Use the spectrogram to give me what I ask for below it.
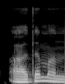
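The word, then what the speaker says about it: אדם: میم پر مشتمل ہے۔ حرف کے نشانات کے ساتھ تلفظ "آدم" ہے، آخری حرف پر دباؤ کے ساتھ۔ اکیڈمک لٹریچر لفظ "آدم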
